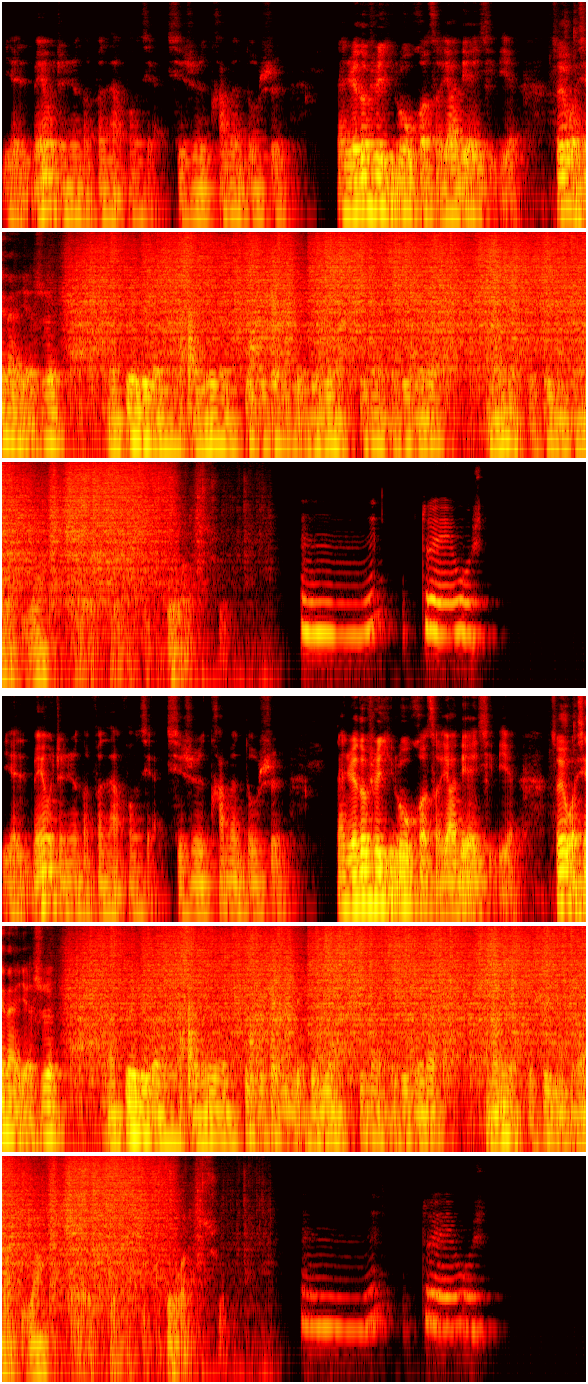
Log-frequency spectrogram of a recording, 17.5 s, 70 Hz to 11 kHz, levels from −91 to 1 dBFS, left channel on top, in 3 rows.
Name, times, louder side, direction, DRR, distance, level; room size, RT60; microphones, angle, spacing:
voice 1, 0.0-2.8 3.4-6.4 6.8-10.2 10.6-13.8, right 3 dB, 80° right, 0.4 m, -32 dB
sound 1, 5.6-13.8 14.1-14.2, right 1 dB, 10° right, 0.3 m, -31 dB
voice 2, 14.7-15.5 15.9-16.5, left 8 dB, 80° left, 0.3 m, -37 dB
2.4 x 2.0 x 2.5 m
head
